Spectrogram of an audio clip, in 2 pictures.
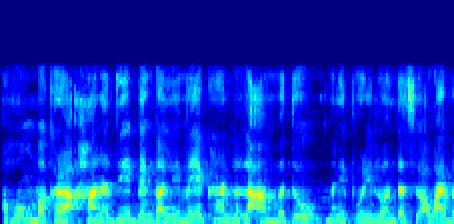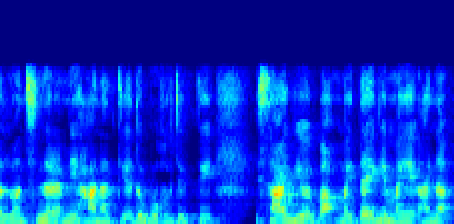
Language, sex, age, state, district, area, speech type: Manipuri, female, 30-45, Manipur, Imphal West, rural, spontaneous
